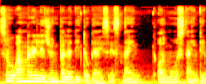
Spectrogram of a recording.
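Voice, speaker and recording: A soft-spoken man talks at medium pitch with ordinary pitch variation. Audible room echo and noticeable background noise are present. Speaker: travel vlogger. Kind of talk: casual vlog narration. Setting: hotel room.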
